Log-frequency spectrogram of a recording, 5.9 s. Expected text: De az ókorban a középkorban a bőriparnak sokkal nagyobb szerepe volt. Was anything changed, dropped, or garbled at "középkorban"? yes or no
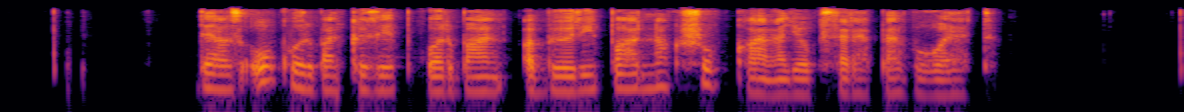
no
